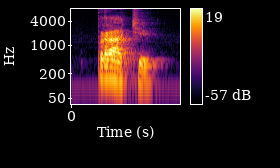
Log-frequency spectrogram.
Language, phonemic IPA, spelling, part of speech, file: Dutch, /praːt.jə/, praatje, noun, Nl-praatje.ogg
- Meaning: 1. diminutive of praat 2. small talk, chitchat 3. precocious, haughty and/or pedantic talk; big talk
